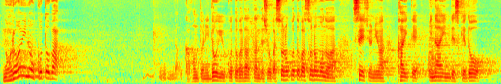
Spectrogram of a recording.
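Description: A man preaching a sermon as pastor, telling the story with lively emphasis, drawing out key words and acting out quoted lines. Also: medium pitch, normal speed, a little hiss or hum. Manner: animated storytelling, acts out quoted speech. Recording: echoey hall with long reverb.

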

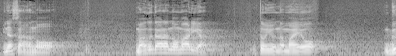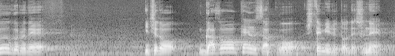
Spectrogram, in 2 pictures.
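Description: Male pastor preaching slowly, with a warm, animated delivery, in a reverberant church. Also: medium pitch. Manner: measured, with many pauses and fillers. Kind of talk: sermon. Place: church sanctuary.

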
